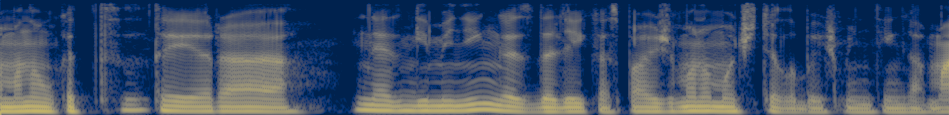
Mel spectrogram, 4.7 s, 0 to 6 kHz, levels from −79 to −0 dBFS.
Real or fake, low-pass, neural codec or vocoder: real; 5.4 kHz; none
